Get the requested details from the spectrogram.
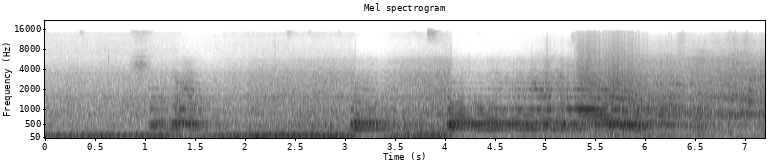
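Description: A train horn blows loudly in several long blasts.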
